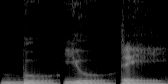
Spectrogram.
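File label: "buyuri", concatenated syllables; Affixing experiment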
